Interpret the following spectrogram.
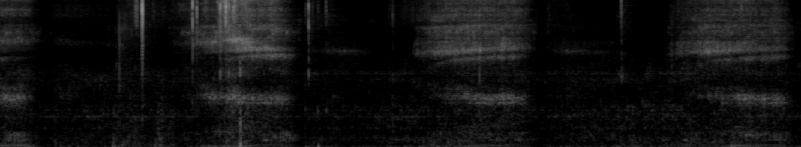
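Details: Adult man (a father) snoring: loud, rough snores on each breath, about three in ten seconds, quieter breathing between, faint room noise.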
